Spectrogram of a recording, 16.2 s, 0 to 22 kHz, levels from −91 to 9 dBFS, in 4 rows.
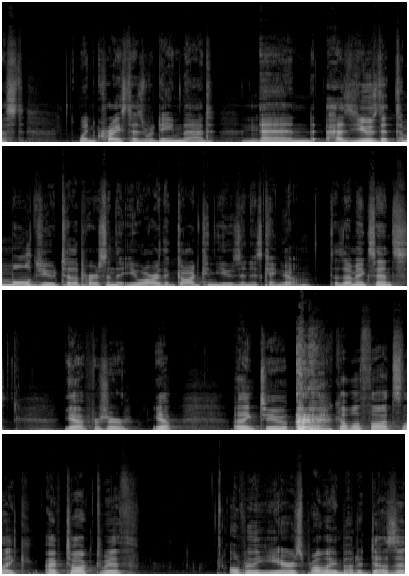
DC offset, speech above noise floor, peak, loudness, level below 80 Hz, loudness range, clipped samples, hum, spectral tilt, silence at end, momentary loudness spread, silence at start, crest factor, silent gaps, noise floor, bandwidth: under 0.1%; 42 dB; -8 dBFS; -33 LUFS; -48 dBFS; 7 LU; under 0.1%; none; -6.5 dB/octave; 0 s; 10 LU; 0 s; 26 dB; none; -74 dBFS; 16.5 kHz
